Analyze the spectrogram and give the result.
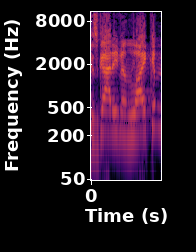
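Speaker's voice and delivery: ordinary talk, nothing marked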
